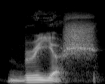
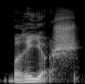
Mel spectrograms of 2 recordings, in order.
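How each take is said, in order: First: The R is a simpler English-style R. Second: The R is a French R made in the throat. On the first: The speaker calls it wrong. "you can also say brioche. It's not perfect, but it's already good" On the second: The speaker calls it right. "If you cannot say the R like the French do"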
